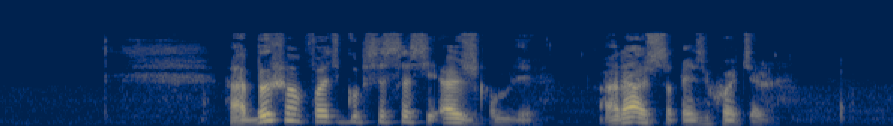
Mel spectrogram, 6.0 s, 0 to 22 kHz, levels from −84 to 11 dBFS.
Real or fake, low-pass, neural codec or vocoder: real; 7.2 kHz; none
